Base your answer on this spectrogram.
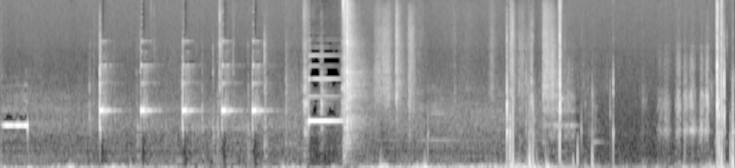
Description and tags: Security alarm sound
home, security, alarm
